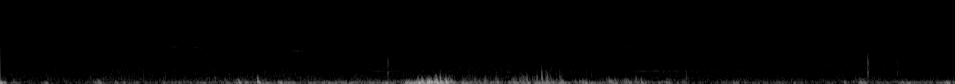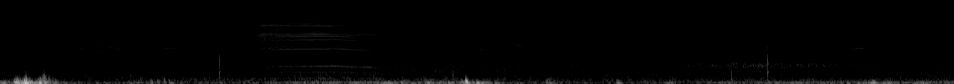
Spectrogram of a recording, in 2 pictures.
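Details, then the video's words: Farm sheep giving a single wavering, quavering bleat of about a second midway through, amid dull thumps and bumps, faint bird chirps and low rural background noise. "sheep sound"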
